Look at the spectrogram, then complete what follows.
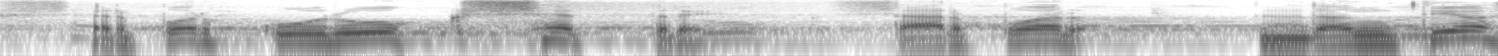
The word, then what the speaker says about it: কুরুক্ষেত্রে: বলবো ক্ষ তারপর এজন্য আমরা বলেছি ধর্মক্ষেত্রে এরপর কুরুক্ষেত্রে তারপর দন্তীয় স যেটা এটাকে আমরা সই এইভাবে উচ্চারণ করব এস ও স যেভাবে হয় এইভাবে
